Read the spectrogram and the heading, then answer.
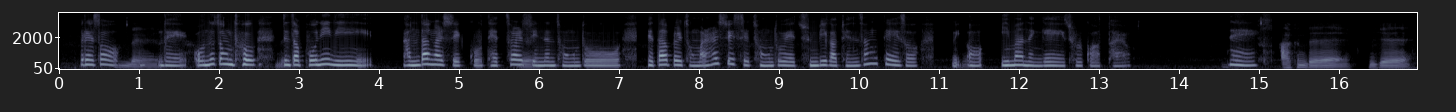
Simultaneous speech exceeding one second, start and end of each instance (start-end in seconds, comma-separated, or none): none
